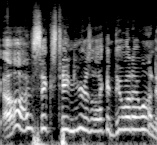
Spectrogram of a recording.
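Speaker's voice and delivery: high whiny teenage mock; bratty teen voice. Daughter talks back to father, high bratty whine. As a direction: sass it like a sulky sixteen-year-old. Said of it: "Ariel's like".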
